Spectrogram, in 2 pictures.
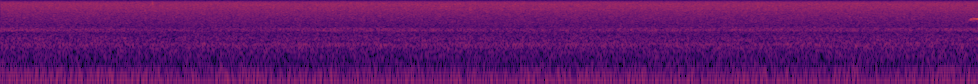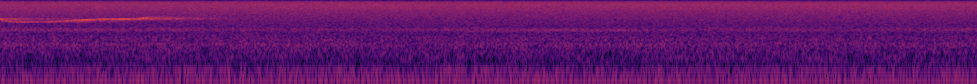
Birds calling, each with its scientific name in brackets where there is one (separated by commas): Eastern Wood-Pewee (Contopus virens)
